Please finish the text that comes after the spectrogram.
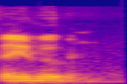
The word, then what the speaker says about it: bilirubin: Speak to the doctor about that bilirubin. That's how you pronounce it.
